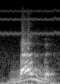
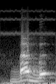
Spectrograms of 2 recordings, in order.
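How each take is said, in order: First: The final consonant is held without an added vowel. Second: The final consonant is followed by an added vowel. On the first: The speaker calls it right. "Dibacanya bab" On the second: The speaker calls it wrong. "Bukan bab"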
